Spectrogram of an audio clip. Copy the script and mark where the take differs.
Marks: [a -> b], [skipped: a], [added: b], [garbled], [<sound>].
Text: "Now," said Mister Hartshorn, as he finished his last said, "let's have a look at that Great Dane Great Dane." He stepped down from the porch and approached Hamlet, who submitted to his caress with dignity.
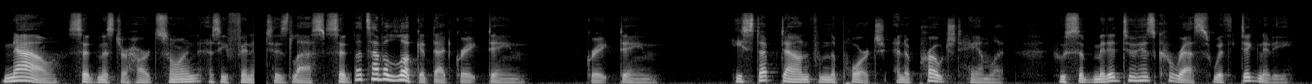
"Now," said Mister Hartshorn, as he finished [dropout] his last said, "let's have a look at that Great Dane Great Dane." He stepped down from the porch and approached Hamlet, who submitted to his caress with dignity.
